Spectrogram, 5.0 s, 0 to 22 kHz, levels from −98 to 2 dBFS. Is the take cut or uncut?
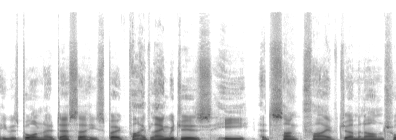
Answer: cut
